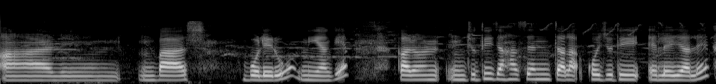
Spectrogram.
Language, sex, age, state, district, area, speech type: Santali, female, 18-30, West Bengal, Purulia, rural, spontaneous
